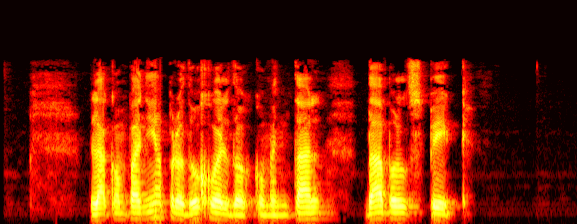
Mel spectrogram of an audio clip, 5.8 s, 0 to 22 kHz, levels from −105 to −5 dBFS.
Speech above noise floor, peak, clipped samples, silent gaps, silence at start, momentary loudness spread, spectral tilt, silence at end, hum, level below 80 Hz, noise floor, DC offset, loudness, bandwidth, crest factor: 63 dB; -2 dBFS; under 0.1%; none; 0.9 s; 10 LU; -5.5 dB/octave; 1.1 s; none; -60 dBFS; -83 dBFS; under 0.1%; -20 LUFS; 7.6 kHz; 20 dB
